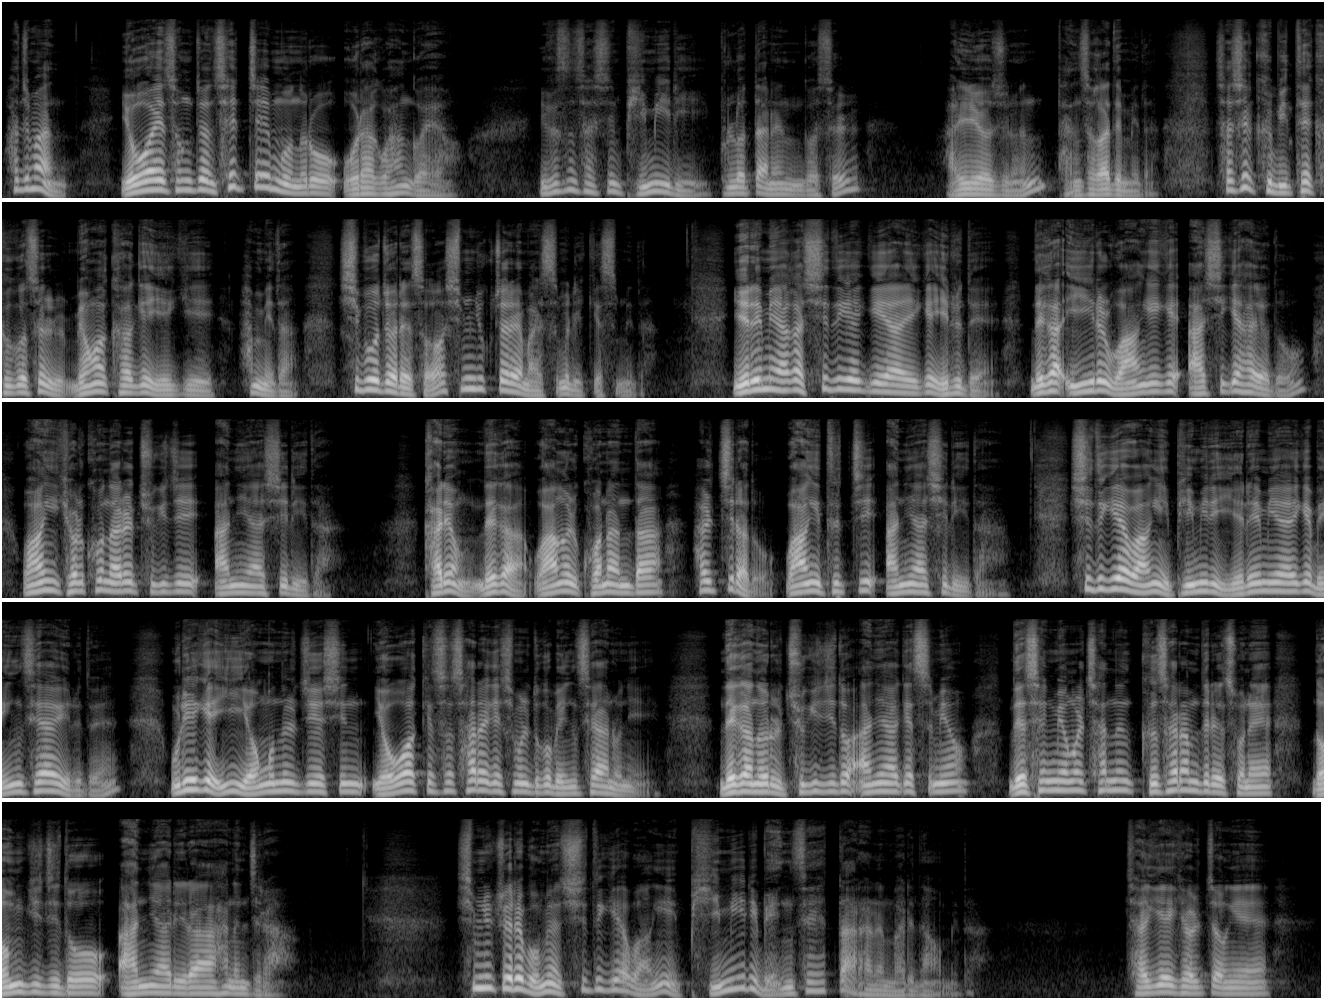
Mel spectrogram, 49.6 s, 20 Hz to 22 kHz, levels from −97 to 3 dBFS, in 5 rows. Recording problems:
none

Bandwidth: 15 kHz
